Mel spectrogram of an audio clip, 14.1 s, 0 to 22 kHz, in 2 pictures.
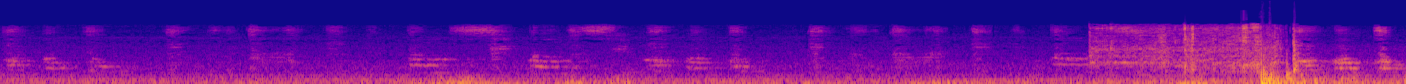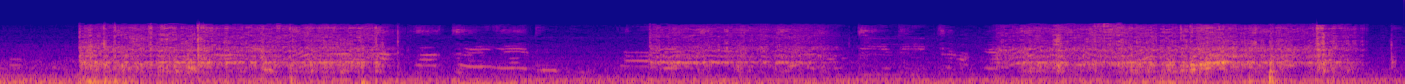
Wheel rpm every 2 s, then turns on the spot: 0, 0, 20, 80, 100, 70, 130.
none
